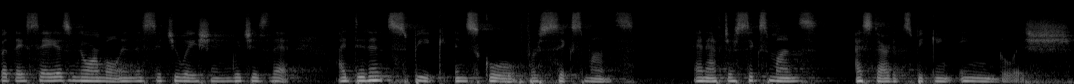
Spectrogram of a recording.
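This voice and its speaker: Speaking with an upstate New York accent, a woman uses a dark, mellow tone at a very deep, low pitch. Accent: American (upstate New York). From US Northeast, upstate New York (Syracuse area). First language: German. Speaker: music teacher and speaker at a church service. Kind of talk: sermon.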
